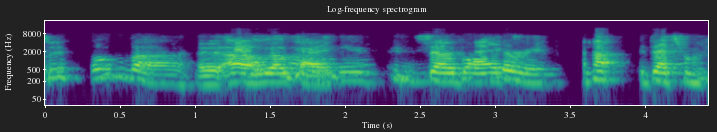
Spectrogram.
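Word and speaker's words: Ungvár: How do you pronounce it? Ungvar.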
